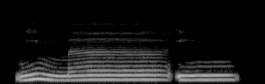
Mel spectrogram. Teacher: Noon sakin followed by meme here. The noon has merged into the meme completely. And now you only hear the sound of the gunna of the letter meme.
